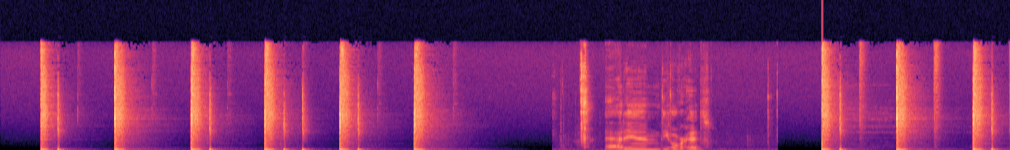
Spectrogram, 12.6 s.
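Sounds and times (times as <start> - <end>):
mixed kick and snare drums: 0.5 - 5.7, 10.3 - 12.6
speech: 7.6 - 9.0.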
